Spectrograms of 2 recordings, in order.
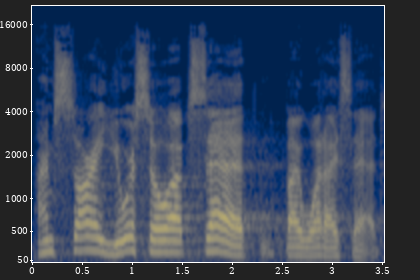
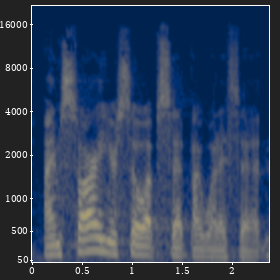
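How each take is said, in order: First: Louder and slow, leaning on sorry; an insincere apology, spelled out slowly; slow emphatic non-apology. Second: Said in the usual way. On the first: Shown as a demonstration. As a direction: deliver the fake apology deliberately, a bit pointed. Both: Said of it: "What you say is".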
